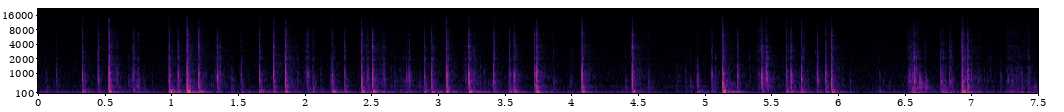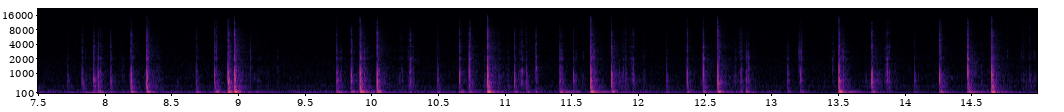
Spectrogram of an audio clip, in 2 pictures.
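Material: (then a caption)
Cardboard. Fingertips of both hands tap and scratch a small, hollow, rectangular white cardboard box resting on a wooden table. Rapid, soft, dull taps sound in quick irregular bursts, with short, low, hollow thuds and faint scratching between them.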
